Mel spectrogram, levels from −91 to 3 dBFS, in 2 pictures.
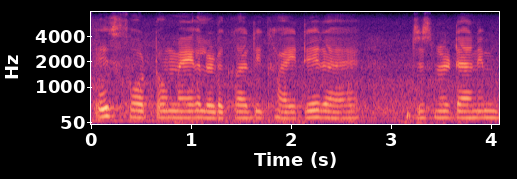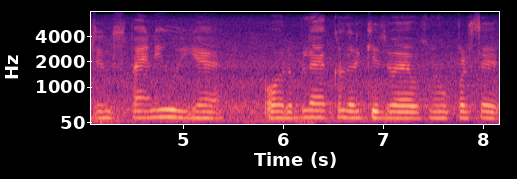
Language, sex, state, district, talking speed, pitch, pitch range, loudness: Hindi, female, Haryana, Rohtak, 175 wpm, 175 Hz, 170-180 Hz, -18 LUFS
